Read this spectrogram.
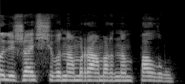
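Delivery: ordinary delivery, nothing marked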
